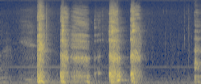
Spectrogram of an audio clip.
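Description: A man coughing: four short, loud coughs in two pairs, the first pair about a second in and the second a little past two seconds.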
